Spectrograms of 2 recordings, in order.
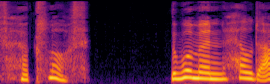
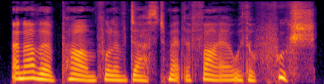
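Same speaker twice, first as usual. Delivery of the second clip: usual speaking voice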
